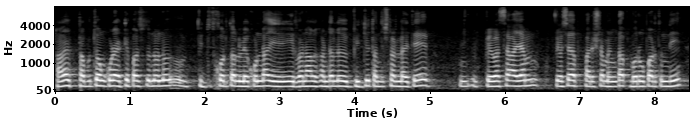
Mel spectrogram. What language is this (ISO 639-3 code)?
tel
